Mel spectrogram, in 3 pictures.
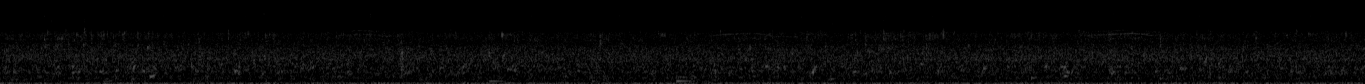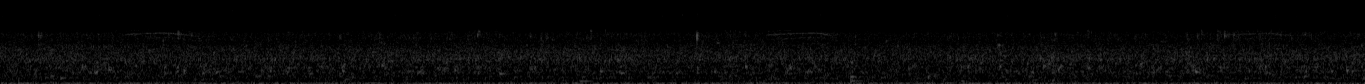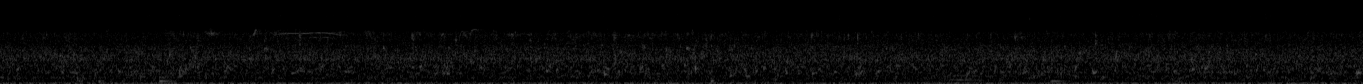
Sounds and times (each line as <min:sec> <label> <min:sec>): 0:00.0 small stream 0:40.9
